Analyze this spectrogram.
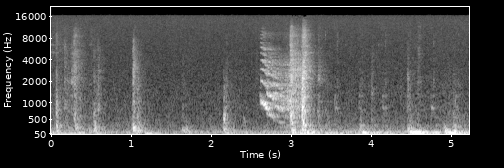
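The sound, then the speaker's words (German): Footsteps on an iron staircase: a few sparse metallic clanks spaced well apart, with a brief squealing creak partway through. “Da ist jemand auf der Eisentreppe. Sei mal still.”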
